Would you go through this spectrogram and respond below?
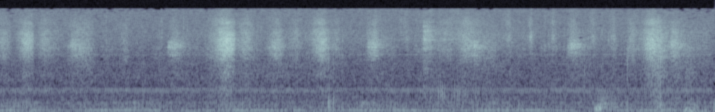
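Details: Tommy the cat purrs contentedly while being snuggled; a low, even rumble rises and falls with regular airy breath sounds, plus faint rubbing and a light tap near six seconds.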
